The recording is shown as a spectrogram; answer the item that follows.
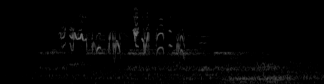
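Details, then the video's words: One-year-two-month-old female red-cowled cardinal, which has been sitting in the nest and pulling straw, gives a brief burst of bright, quick, high chirping song notes lasting about a second and a half. "GALO DE CAMPINA FÊMEA CANTANDO"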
